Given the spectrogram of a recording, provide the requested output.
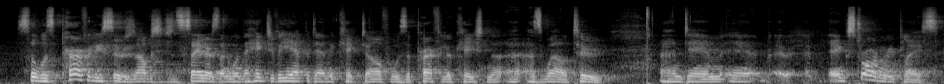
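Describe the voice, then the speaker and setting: Talking at a very fast pace, a man with a medium pitch and ordinary pitch variation is heard amid noticeable background noise and audible room echo. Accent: Irish. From Ireland. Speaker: medical professor. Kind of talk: lecture. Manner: halting.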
